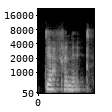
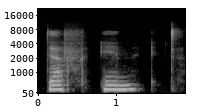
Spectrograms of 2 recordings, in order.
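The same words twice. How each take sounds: First: Said in the usual way. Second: "Deaf in it" slow and soft, one syllable at a time; broken into syllables. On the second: Shown as a demonstration. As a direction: separate "Deaf", "in" and "it" with clear gaps. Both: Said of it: "Spell in syllables".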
